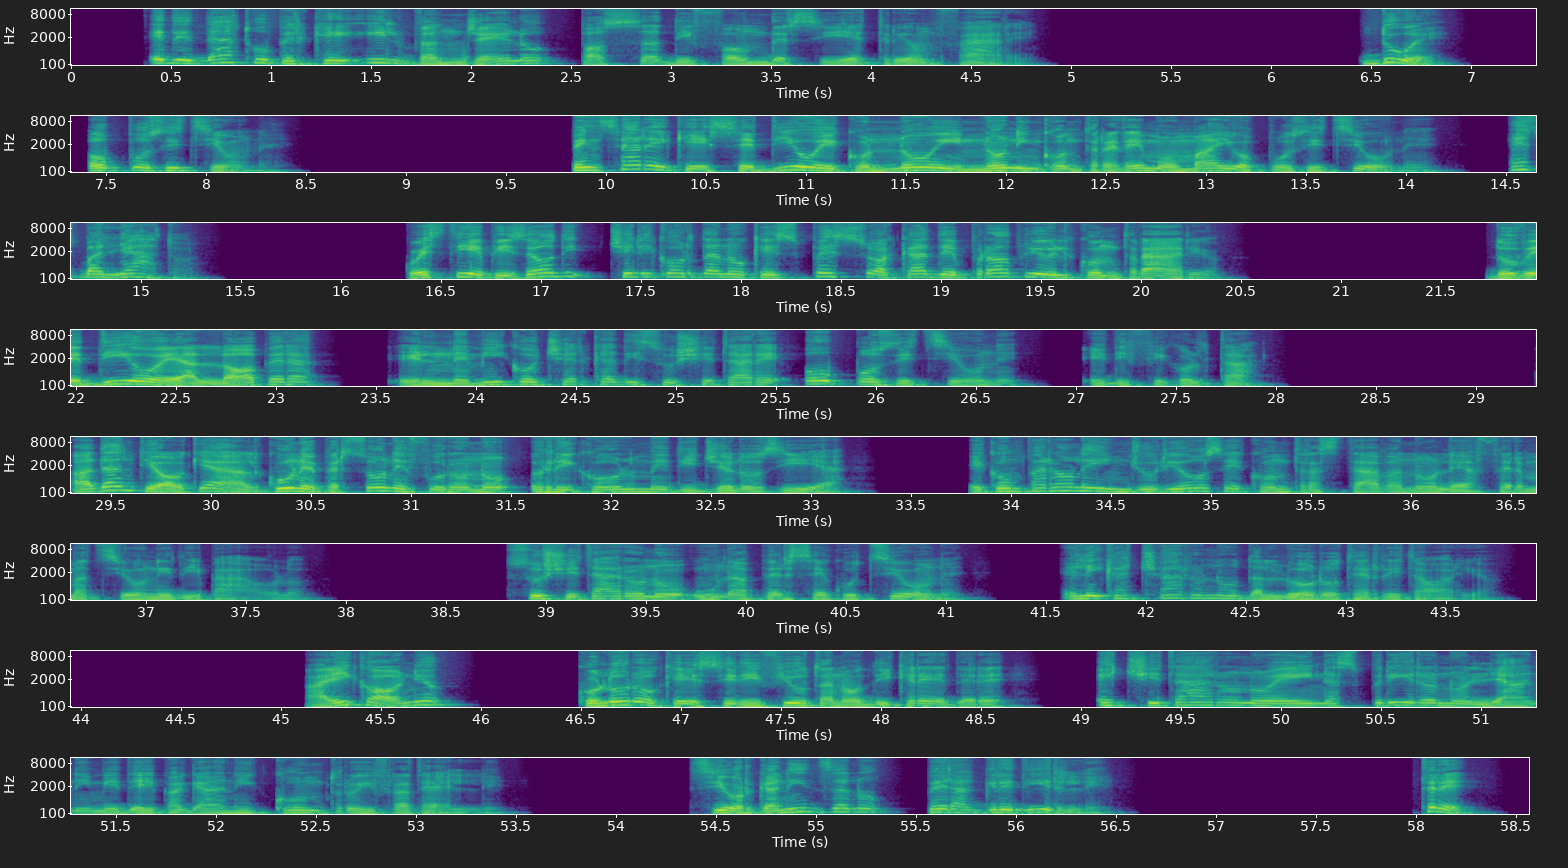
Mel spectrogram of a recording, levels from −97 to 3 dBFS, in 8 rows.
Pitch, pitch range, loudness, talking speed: 130 Hz, 105-160 Hz, -19 LUFS, 100 wpm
